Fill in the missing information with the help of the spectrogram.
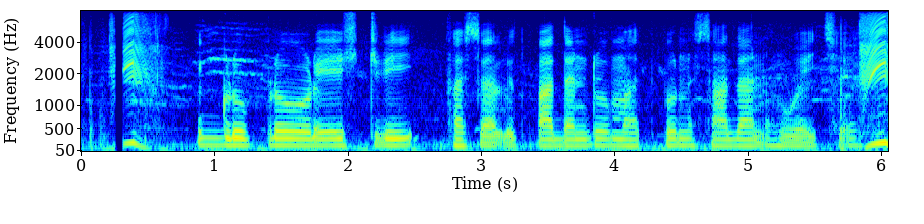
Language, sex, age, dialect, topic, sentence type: Maithili, male, 18-24, Angika, agriculture, statement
